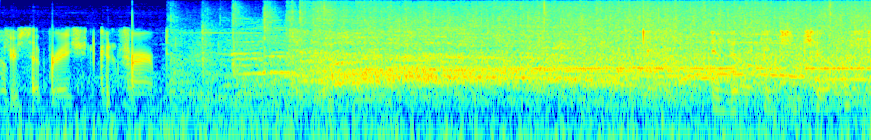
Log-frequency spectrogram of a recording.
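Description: A crowd bursts into loud, sustained cheering and clapping at a Falcon Heavy rocket launch as the side boosters separate, swelling after a few seconds of talk and holding steady to the end.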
